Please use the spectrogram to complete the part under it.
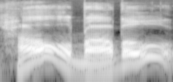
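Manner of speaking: character voice pitched way up. Retelling how the car character Nostradamus greeted the son: Meatwad voice. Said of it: "I used that sort of meatwad voice".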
